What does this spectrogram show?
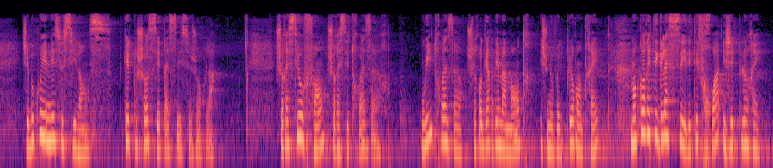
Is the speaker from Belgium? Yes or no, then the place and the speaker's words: no; Tunisia; j'ai décidé de rentrer chez moi en Tunisie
